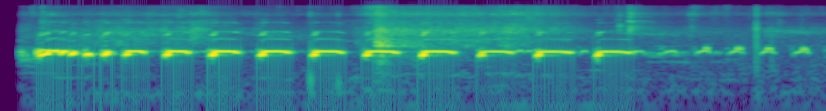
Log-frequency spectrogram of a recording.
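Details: Zebra dove song: a fast run of short, clipped whistled coos near one pitch, about four per second, softening and quickening toward the end, with a faint rustle partway through.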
